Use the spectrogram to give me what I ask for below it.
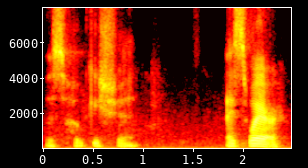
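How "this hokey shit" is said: whispered fast complaint; muttered aside. Retold or imitated. Missy muttering to Jeremy about Dina, whispered and fast. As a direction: gossip under breath in a hurry. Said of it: "She's like".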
